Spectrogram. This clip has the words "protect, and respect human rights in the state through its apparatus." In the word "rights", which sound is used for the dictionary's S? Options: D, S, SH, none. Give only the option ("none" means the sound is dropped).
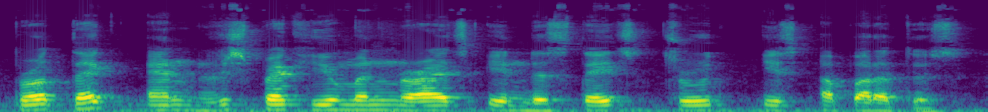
S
